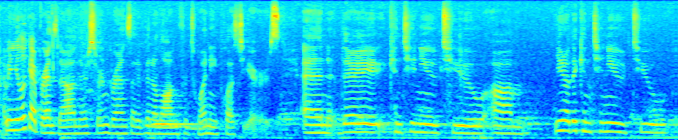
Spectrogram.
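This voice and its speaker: A soft-spoken woman on a panel, answering at length with many fillers and restarts. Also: mid-range voice, moderate pace, few pauses, a crowd in the background. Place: conference hall. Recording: distant reverberant hall with faint ambience.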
